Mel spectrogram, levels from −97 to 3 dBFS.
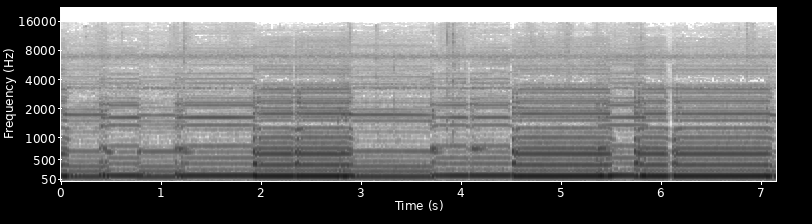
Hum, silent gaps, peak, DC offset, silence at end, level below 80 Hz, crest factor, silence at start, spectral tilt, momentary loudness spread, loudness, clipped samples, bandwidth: none; none; -4 dBFS; 0.2%; 0 s; -54 dBFS; 12 dB; 0 s; -7.5 dB/octave; 8 LU; -17 LUFS; under 0.1%; 10 kHz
